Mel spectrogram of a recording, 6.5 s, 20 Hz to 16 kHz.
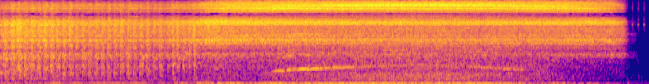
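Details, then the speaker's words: Chevy G20 conversion van after a hard run, wouldn't idle down: rough, choppy running at about four pulses a second that won't settle and then cuts out; injectors on both sides spraying massive fuel, flooding it out. "I mean, it's just completely flooding it out. It's got so much gas in it. It'll run like this for a second."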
